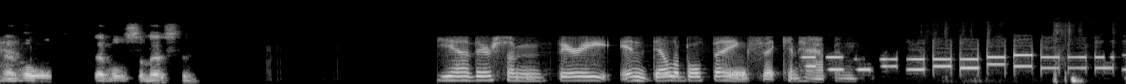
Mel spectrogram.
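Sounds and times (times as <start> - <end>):
speech: 0.0 - 2.0, 4.4 - 11.2
telephone keypad dialing beeps: 8.2 - 11.2.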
